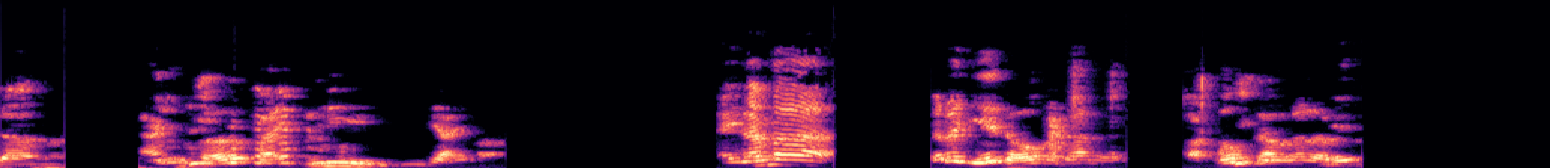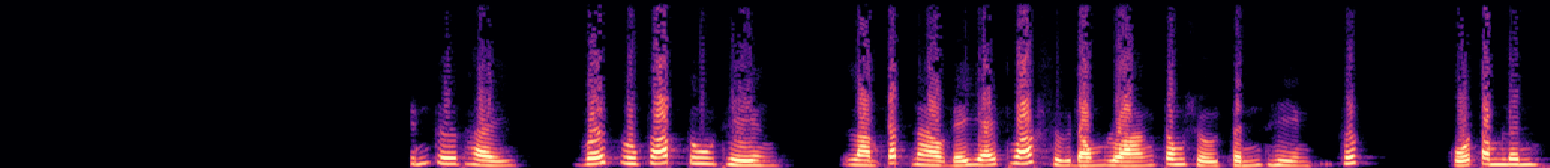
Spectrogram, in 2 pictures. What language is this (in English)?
Vietnamese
